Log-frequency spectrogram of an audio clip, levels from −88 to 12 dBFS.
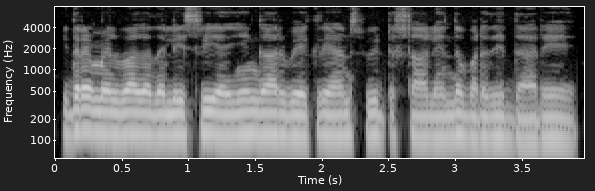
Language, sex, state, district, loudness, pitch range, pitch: Kannada, male, Karnataka, Koppal, -14 LUFS, 110-120 Hz, 120 Hz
